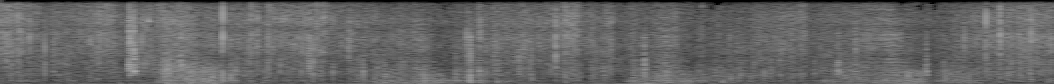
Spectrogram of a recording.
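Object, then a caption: Gym chalk powder and pressed chalk chunks. Bare fingertips scoop, squeeze and crumble a pile of pale green dyed gym chalk powder and crumbled pasted-chalk chunks on a flat surface. The result is a steady, dense crackling and crunching with soft rustling, punctuated by several slightly louder crumbly bursts over a faint low hum.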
